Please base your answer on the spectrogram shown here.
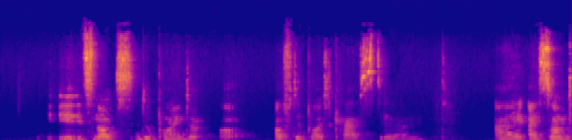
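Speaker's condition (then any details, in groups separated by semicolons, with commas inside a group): Covert stuttering; gradual onset in puberty, worse end of high school, father stuttered, therapy exercises unhelpful; early in accepting stutter, trying to be less covert; hid stutter with techniques in German, French, not in English, grew silent from fear; repeated sounds, repeated words, prolonged sounds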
